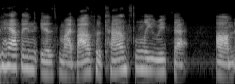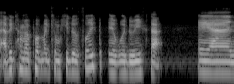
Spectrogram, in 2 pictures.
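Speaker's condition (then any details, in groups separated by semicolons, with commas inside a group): Cerebral palsy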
